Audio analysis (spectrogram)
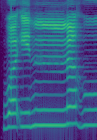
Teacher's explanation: نون کی آواز کو ناک میں لے کر جائیں گے، تھوڑی دیر وہاں پر اسٹیئر کریں گے، اور پھر ہاں الٹا پیش ہو ہے نا، تو یہاں پر تھوڑی دیر کے لیے آواز کو لمبا بھی کریں گے۔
